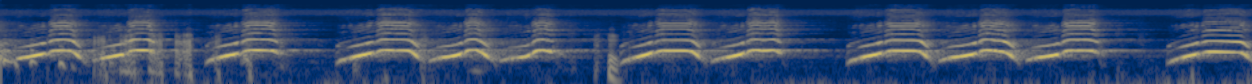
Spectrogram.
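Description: Hoolock gibbon giving loud, rhythmic whooping calls, each note rising then falling, in fast repeated bursts.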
